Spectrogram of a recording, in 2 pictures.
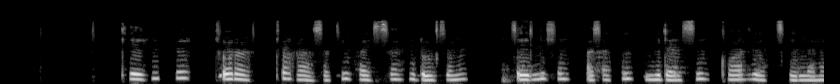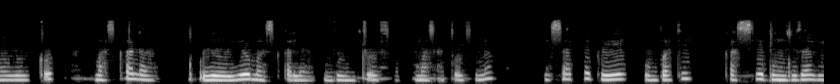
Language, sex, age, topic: Gamo, female, 25-35, government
